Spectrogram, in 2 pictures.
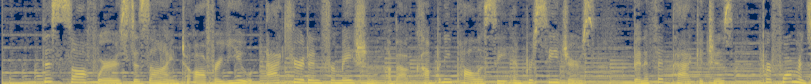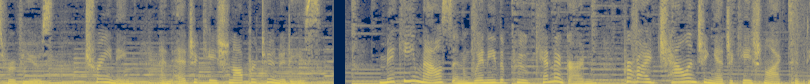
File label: E Learning Tutorial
